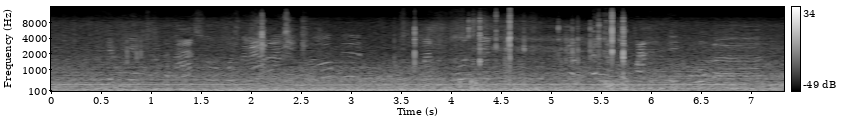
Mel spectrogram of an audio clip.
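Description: A car drives along at speed with a steady low rumble heard from inside.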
